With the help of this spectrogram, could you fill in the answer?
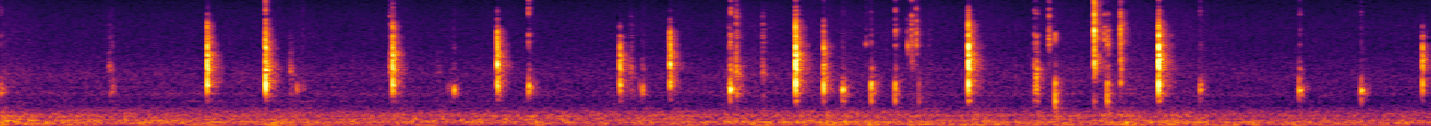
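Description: Fingertips press and click the buttons and thumbsticks of a white Xbox One controller with a hollow plastic body, held in both hands. About eighteen sharp, bright plastic clicks come in irregular bursts, each stopping almost instantly, over a faint low background hiss.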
